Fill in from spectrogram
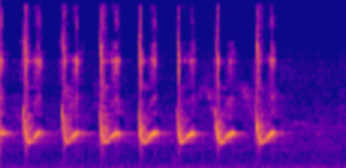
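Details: Bar-winged prinia, locally ciang-ciang, giving its rival call used to lure wild birds: seven crisp, downslurred chirps evenly spaced over two seconds, then silence.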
